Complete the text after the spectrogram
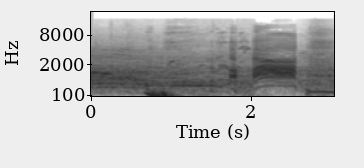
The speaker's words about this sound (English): Booing. Everyone in the audience right now is dressed as characters from Blues Brothers 2000.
